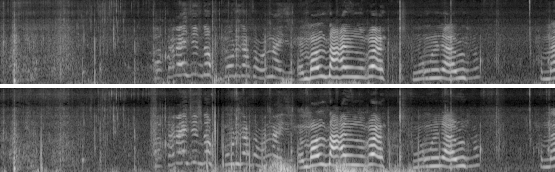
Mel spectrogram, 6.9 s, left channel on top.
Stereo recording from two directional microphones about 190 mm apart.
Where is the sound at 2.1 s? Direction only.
35° left (ahead or behind).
